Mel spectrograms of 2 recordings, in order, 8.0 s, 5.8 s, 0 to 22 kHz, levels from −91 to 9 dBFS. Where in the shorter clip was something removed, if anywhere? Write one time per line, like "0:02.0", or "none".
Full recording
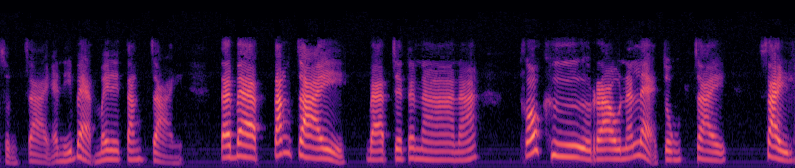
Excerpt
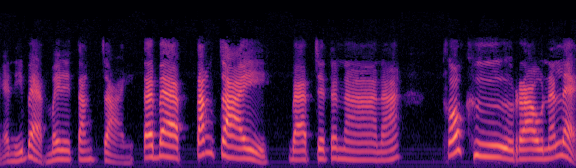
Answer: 0:01.3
